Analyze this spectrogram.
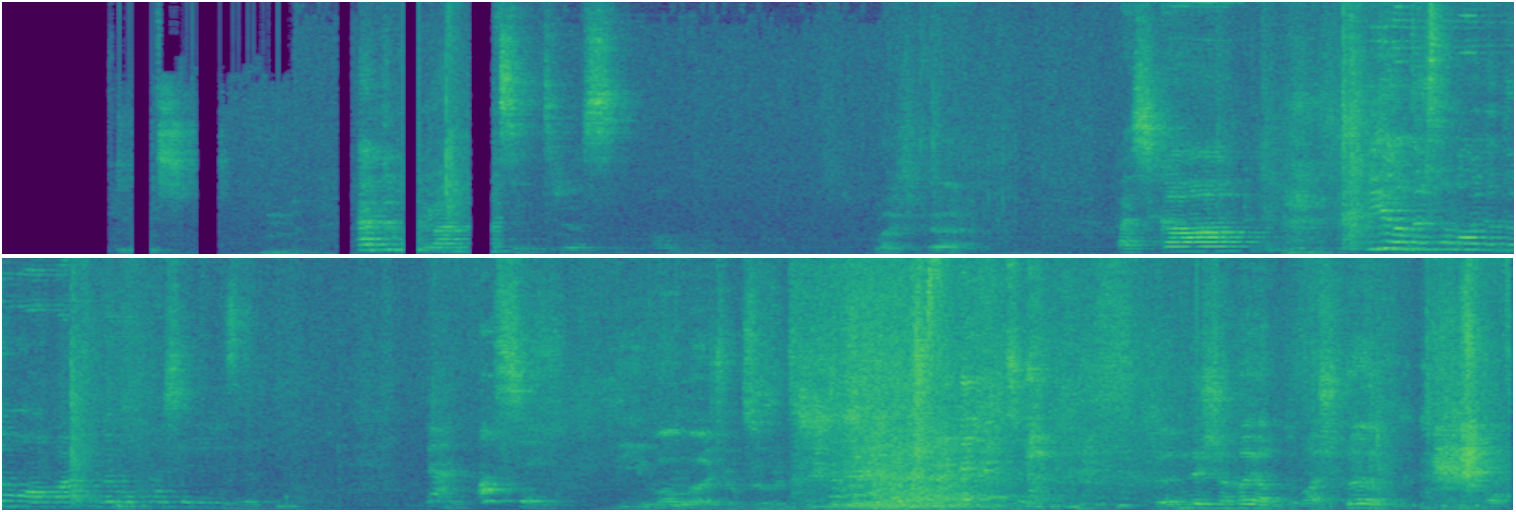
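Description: A young man speaks.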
